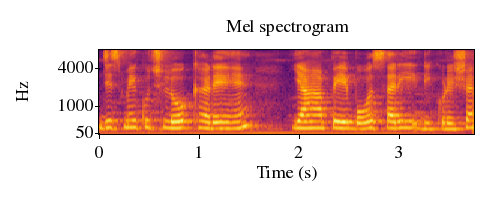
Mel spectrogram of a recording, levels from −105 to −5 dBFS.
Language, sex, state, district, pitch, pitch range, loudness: Hindi, female, Chhattisgarh, Bilaspur, 230 Hz, 225-245 Hz, -16 LUFS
